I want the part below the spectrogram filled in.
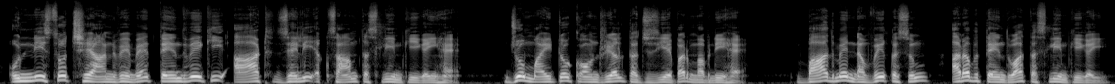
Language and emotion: Urdu, neutral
